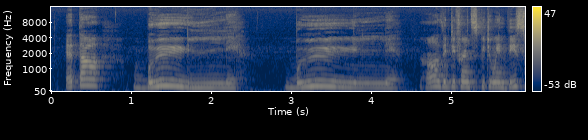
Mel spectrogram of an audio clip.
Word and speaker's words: был: So number one is Был. Был. My first consonant is hard. My last one is hard. It's not followed by a soft sign. Next one, номер 2, это были.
